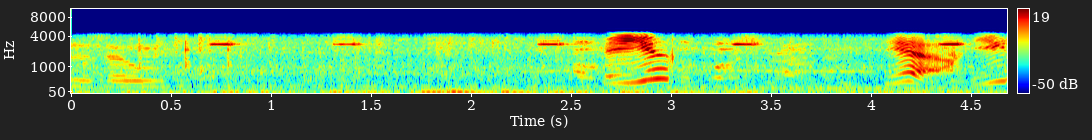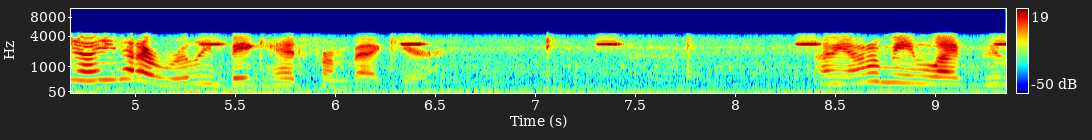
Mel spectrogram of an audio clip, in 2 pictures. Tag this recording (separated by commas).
Speech, Vehicle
